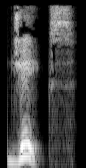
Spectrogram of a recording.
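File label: "jakes", British English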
